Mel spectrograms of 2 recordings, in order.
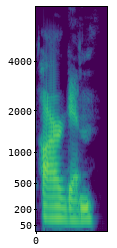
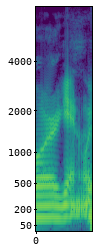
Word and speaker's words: Oregon: I should say, so all of my Philadelphia brethren are probably shaking their fists at the air right now because back in Philadelphia, they pronounce it Argon instead of Oregon, which is a really funny thing.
